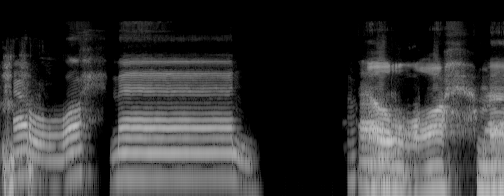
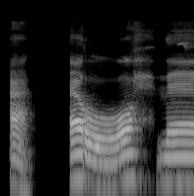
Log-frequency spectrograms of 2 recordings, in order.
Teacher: perlu hati-hati a-nya karena dia a tipis tetap dibaca a tipis kemudian ro tebal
